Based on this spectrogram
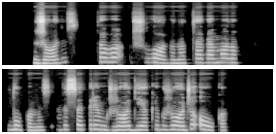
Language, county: Lithuanian, Tauragė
